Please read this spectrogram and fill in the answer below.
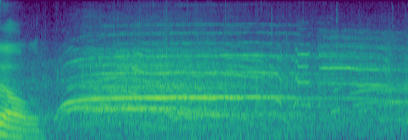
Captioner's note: applause and cheering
